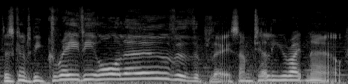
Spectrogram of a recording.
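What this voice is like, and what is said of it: Put-on British accent. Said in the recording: “Why am I speaking in a British accent?”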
